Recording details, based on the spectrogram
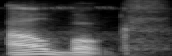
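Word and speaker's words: Albox: The place was called Albok Alb where X's aren't pronounced as X.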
